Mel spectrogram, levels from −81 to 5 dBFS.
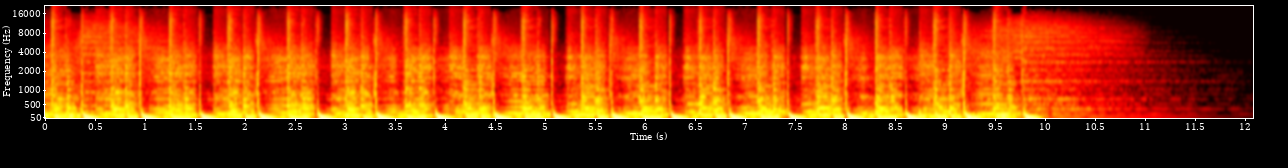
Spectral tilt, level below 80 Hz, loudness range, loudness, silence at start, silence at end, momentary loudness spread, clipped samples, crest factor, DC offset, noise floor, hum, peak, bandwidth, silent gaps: -4.5 dB/octave; -14 dBFS; 2 LU; -12 LUFS; 0 s; 1.4 s; 2 LU; under 0.1%; 10 dB; under 0.1%; -60 dBFS; none; 0 dBFS; over 20 kHz; none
